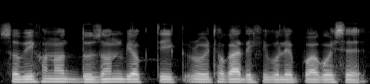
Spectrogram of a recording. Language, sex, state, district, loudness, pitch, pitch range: Assamese, male, Assam, Hailakandi, -18 LUFS, 120 Hz, 115-125 Hz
